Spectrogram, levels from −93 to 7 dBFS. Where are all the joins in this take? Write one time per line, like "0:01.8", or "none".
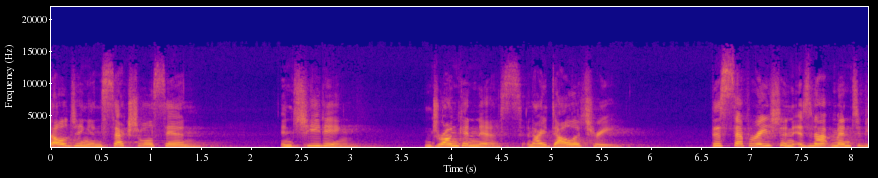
none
